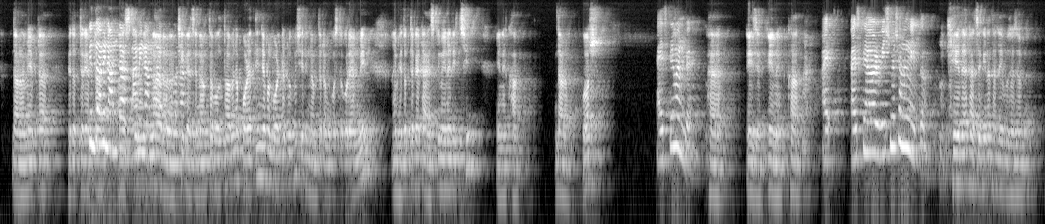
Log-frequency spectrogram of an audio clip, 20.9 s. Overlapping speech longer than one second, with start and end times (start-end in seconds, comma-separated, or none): 2.4-3.6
